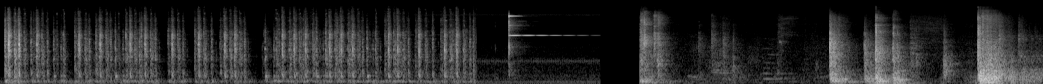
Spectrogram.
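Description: Typewriter keys clacking rapidly for about five seconds, then a single ringing ding like a typewriter's carriage bell. After a short silence come a few heavy thuds, the loudest near the end.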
